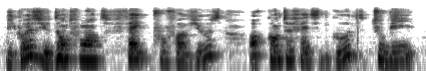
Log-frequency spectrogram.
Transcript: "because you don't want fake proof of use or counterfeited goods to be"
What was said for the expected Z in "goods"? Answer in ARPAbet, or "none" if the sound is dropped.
none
